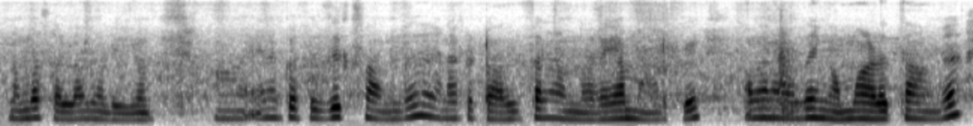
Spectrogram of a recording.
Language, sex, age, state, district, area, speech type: Tamil, female, 18-30, Tamil Nadu, Perambalur, rural, spontaneous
